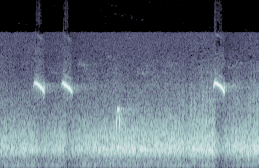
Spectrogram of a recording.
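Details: A Eurasian bullfinch in winter gives soft, piping whistles that fall slightly in pitch, three in quick succession with one lower short note between them, over a steady background hiss.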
